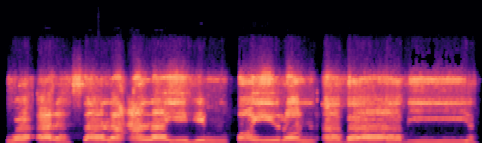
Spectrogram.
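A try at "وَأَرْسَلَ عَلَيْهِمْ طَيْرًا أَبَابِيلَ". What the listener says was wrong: salahnya di mana? Bil, panjangin. Wa arsala alaihim tayran ababil gitu ya.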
